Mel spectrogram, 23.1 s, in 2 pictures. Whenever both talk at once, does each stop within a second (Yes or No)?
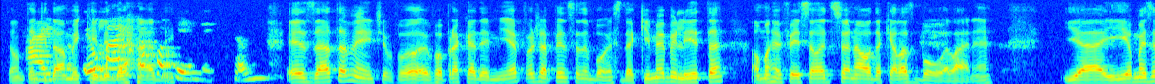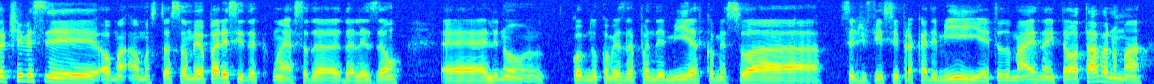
No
